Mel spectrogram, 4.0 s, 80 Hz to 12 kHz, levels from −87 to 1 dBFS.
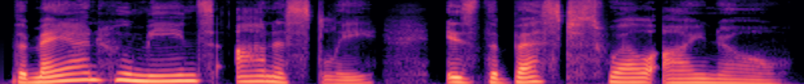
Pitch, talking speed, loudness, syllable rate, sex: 180 Hz, 165 wpm, -19 LUFS, 3.8 syllables/s, female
